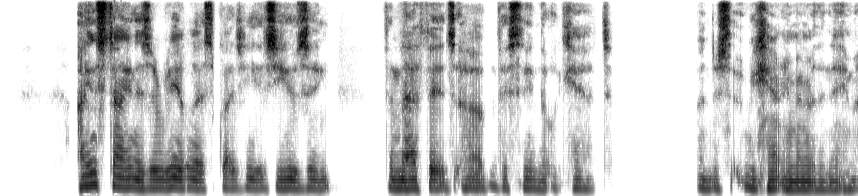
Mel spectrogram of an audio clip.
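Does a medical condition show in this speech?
Yes: Parkinson's; neurological disorder, hidden from others in early stages, now openly shown; needs to move about while filmed; audio hard to capture at points, partly due to movement.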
